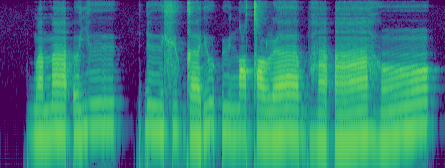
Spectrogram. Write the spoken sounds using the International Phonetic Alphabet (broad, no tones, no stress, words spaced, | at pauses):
bãmãːʔɵjɨː | ɗɨːxʲuɡɐːɾʲu ʔʉnutˤeɭɐː bʱãʔãː ɦõː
